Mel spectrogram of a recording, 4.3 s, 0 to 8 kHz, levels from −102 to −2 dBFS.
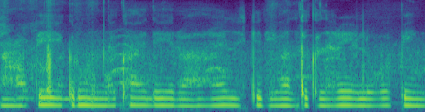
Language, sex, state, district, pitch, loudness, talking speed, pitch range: Hindi, female, Bihar, Darbhanga, 185 Hz, -23 LUFS, 225 wpm, 180-190 Hz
